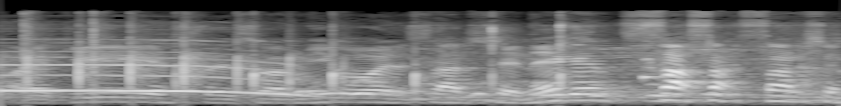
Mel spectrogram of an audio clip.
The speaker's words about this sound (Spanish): Pues, aplausos. Aplausos.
